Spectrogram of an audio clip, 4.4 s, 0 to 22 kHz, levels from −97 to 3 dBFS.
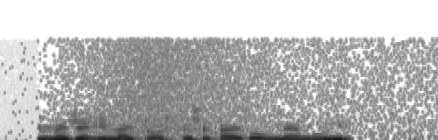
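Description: A speech recording with overdone noise removal running through the whole clip. The noise reduction was set too strong. It cuts frequency bands hard wherever they sit near its noise estimate. The background drops and breaks up into twinkling specks.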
